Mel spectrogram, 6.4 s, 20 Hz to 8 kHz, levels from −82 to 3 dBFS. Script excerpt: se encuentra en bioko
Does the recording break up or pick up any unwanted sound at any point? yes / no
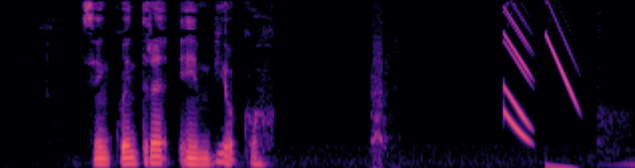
yes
